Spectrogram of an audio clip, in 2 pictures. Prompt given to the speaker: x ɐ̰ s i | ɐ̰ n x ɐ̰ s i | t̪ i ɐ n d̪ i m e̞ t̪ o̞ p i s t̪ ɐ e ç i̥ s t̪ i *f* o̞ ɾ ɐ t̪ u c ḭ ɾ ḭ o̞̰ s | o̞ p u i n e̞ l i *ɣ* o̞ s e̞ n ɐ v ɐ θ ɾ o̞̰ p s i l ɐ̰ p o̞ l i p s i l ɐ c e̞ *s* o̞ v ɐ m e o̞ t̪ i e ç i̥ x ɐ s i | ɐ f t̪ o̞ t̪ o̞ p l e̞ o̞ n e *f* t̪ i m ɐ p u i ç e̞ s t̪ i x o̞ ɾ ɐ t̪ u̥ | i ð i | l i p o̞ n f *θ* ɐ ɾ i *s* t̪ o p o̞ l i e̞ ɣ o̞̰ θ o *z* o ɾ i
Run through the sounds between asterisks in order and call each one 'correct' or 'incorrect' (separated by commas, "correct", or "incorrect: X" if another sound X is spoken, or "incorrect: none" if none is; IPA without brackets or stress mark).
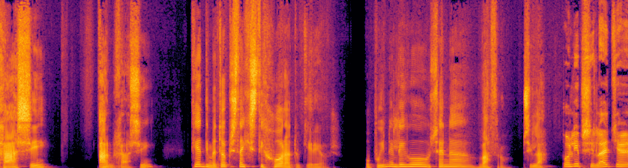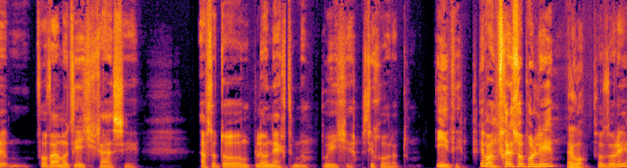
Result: incorrect: x, correct, incorrect: f, incorrect: x, incorrect: x, correct, incorrect: ð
